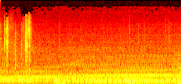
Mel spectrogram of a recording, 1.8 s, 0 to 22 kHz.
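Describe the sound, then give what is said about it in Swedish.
A couple of quick clicks, then the engine of a brand-new car rumbles and the car pulls away, its low hum rising and dropping with each gear change as it drives off. “Jag körde iväg med en splitterny bil för 1,1 miljoner.”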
